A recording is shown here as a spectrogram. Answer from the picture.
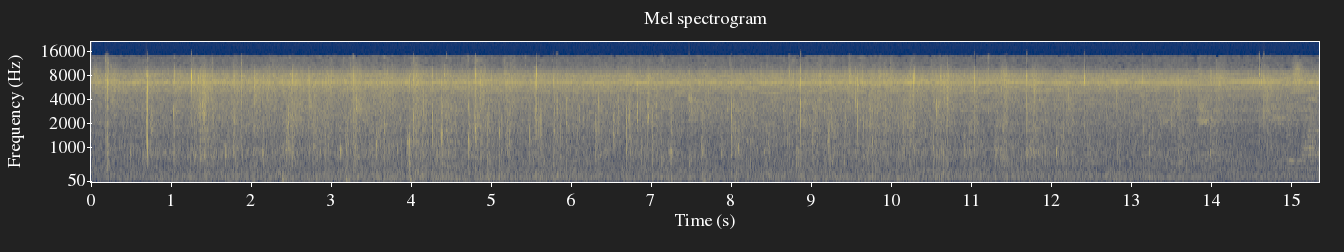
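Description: Footfalls of a group of people jogging in sneakers on a hardwood gym floor: a continuous, irregular patter of many overlapping steps.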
